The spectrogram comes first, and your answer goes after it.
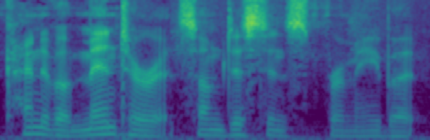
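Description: A man's voice: fairly low pitch, fairly even intonation, fast, sharp tone. A man with an American accent preaching a sermon in a church, conversational and often asking the congregation questions. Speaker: pastor.

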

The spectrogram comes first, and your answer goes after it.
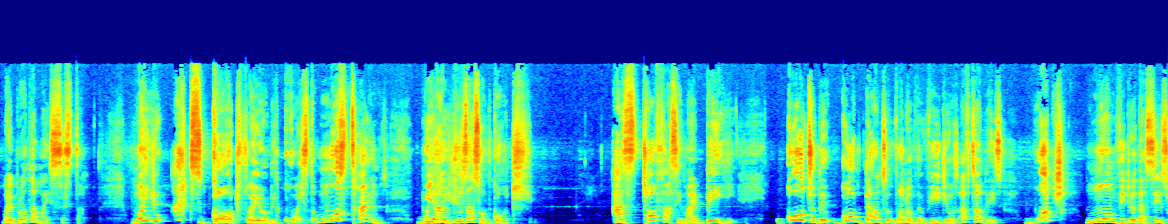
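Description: A woman preaches with a fairly high voice that swoops and climbs through every sentence. She drives her points home by repeating them and tells stories with conviction. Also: dark tone, husky. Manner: emphatic, repeats key phrases; storytelling with acted quotes. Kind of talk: sermon.

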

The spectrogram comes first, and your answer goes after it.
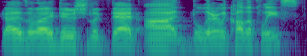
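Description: A man's voice: on the high side, little pitch movement, moderate pace, a bit bright, a little hiss or hum. A man co-hosting a live gaming stream, chatting casually, laughing and swearing as he reacts to the game. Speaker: streamer co-host.

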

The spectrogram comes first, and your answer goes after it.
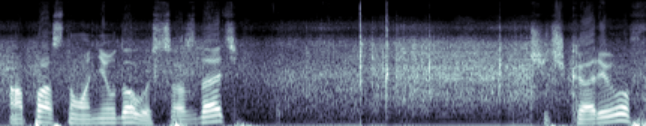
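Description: A man giving live play-by-play commentary on an ice hockey match, speaking haltingly with pauses as he follows play. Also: mid-range voice. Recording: loud rink noise behind the voice. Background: indoor ice rink noise.

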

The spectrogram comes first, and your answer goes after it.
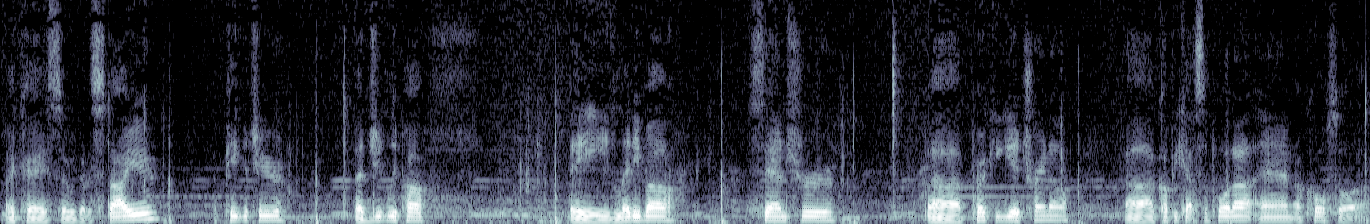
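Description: A man's voice: mid-range voice, unhurried, pauses often, warm tone, lo-fi sound, soft background music. A man casually commenting as he hosts an unscripted unboxing video, listing items one by one in a matter-of-fact way. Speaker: trading card pack-opening video host. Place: bedroom, indoors.

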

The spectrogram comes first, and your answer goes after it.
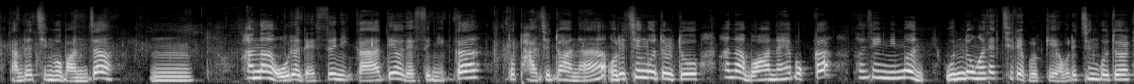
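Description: A woman teacher leading a craft lesson for young children, talking gently in a sing-song way. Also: fairly high pitch.

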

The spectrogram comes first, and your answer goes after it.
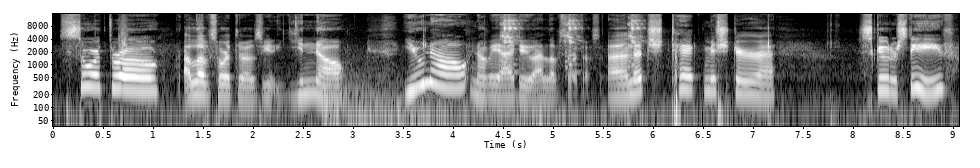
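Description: A young man hosting a gaming video, giving jokey, excitable commentary with crude outbursts as he plays. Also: high voice, a little slow, slight background noise. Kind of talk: gameplay commentary.

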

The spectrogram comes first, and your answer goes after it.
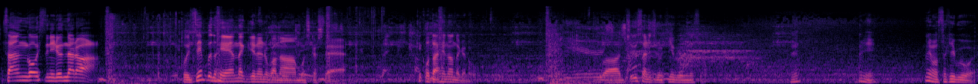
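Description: A man casually commentating his playthrough of a horror game, chatty and quick to react with exclamations. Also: fairly low pitch, lively intonation, very noisy.

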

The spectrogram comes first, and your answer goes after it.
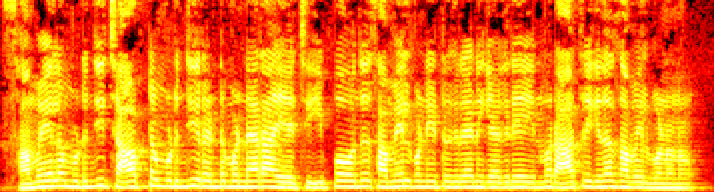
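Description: A scheming young daughter-in-law in a cartoon, voiced by a woman, with a Kanyakumari Tamil accent. She rattles along quickly in a bright, fairly high voice and sounds quick-tongued and mocking. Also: steady tone. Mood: tart.

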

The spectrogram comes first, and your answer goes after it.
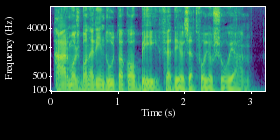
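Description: Low-voiced, expressive male narrator. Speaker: audiobook narrator. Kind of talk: scripted narration.

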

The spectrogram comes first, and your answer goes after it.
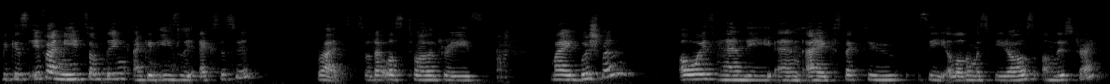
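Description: A woman's voice: mid-range voice, steady tone, moderate pace. Woman in her 30s talking thru packing her hiking bag, step by step, echoey room, mic kinda far off. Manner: chatty, explains step by step while packing. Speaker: hiking vlogger. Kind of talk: casual how-to walkthrough. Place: living room, indoors. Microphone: camera mic from across the room. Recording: roomy, slightly distant camera sound.

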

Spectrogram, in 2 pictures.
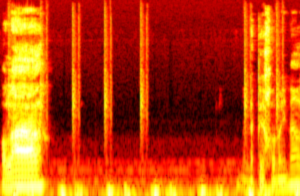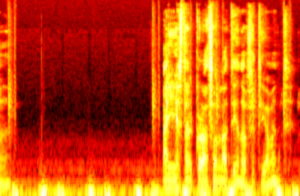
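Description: A man's voice: mid-range voice, moderate pace, long pauses, noisy background. A man with a Spain Spanish accent giving let's play commentary on a horror game, jumpy, swearing often and talking to himself. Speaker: gaming YouTuber.

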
